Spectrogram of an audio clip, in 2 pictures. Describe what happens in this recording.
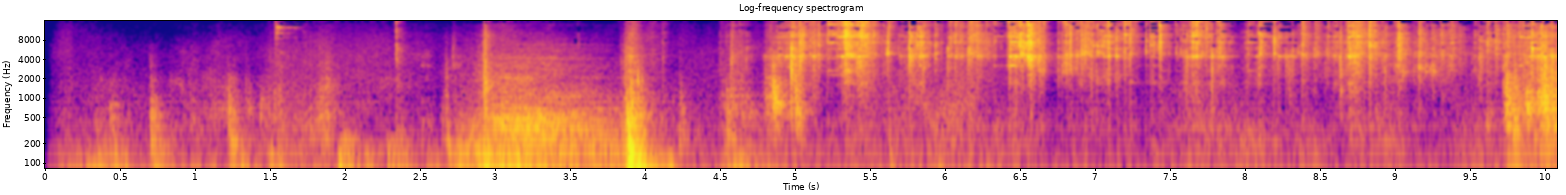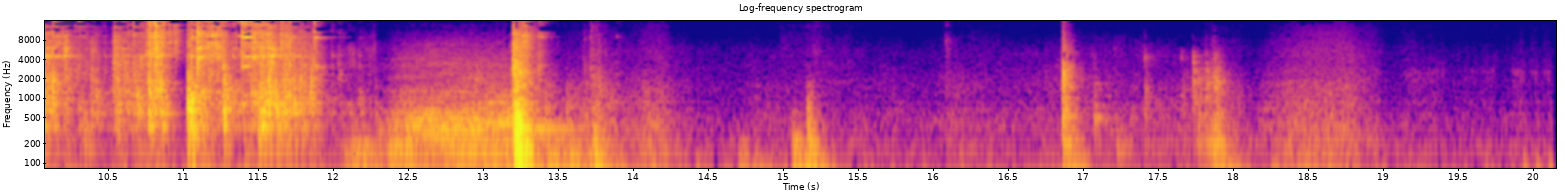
The phone is worn on the wrist in the bedroom. A wardrobe drawer is opened and a keychain inside the drawer is picked up. After briefly handling it, the keychain is placed back and the drawer is closed.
